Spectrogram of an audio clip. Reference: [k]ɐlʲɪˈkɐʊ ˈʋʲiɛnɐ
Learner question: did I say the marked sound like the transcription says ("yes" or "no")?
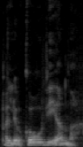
no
